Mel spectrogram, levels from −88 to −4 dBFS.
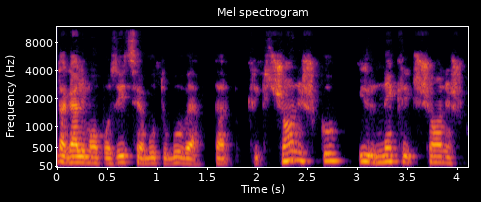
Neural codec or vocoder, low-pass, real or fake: none; 10.8 kHz; real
